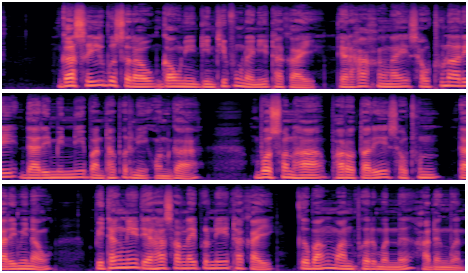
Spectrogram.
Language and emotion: Bodo, neutral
